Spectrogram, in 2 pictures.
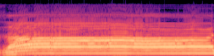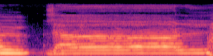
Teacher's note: اس میں سیٹی کی آواز بھی نہ ہو، زا کی آواز نہ ہو، زبان کی نوک سامنے والے دانتوں کے ساتھ لگے گی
